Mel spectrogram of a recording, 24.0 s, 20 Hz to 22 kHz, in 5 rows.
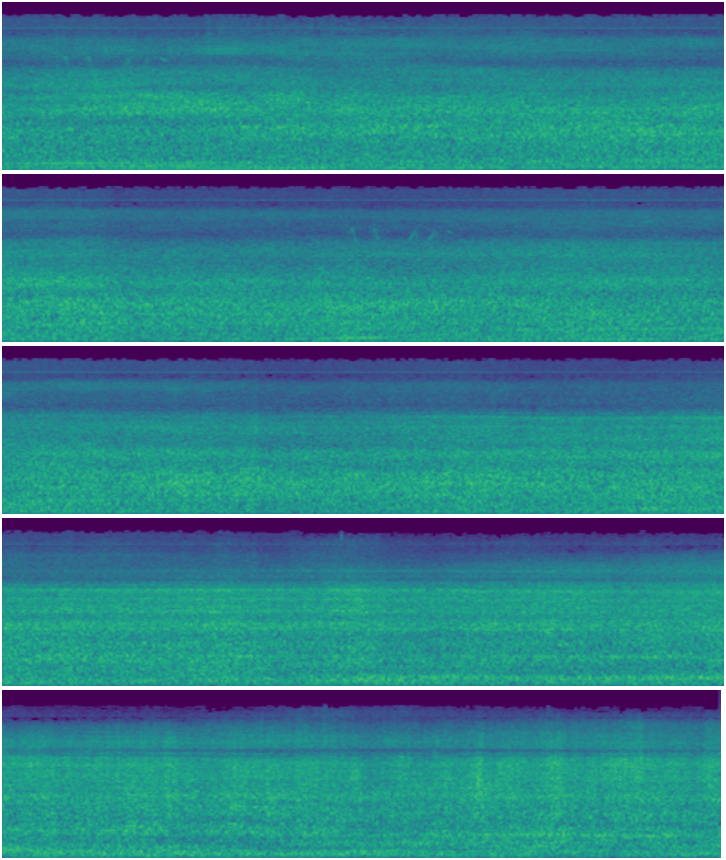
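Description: Boeing 747-8F freighter's four GEnx turbofan engines on final approach: a steady, loud jet engine noise that holds level as the aircraft draws near.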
